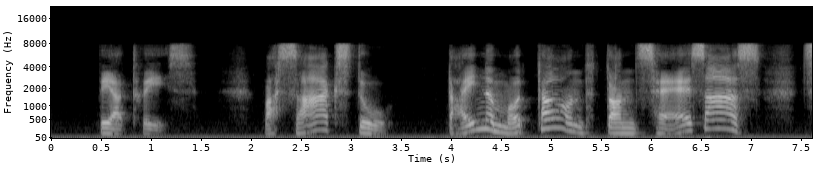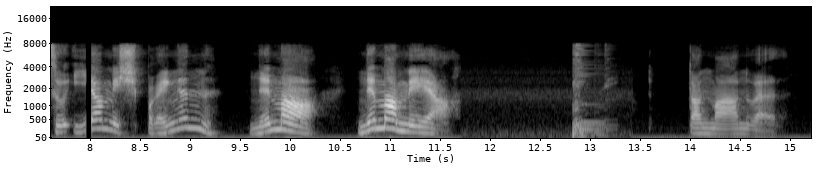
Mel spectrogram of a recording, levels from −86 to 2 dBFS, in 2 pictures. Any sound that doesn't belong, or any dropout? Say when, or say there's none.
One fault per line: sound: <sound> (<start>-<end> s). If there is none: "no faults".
sound: dropout (8.0-8.0 s)
sound: thud (12.8-13.3 s)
